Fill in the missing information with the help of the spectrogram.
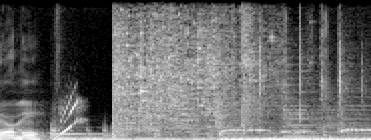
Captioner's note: glass shattering; lighthearted music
